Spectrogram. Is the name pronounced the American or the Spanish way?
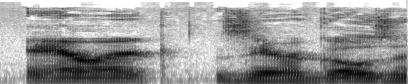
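American. The name is pronounced with American English sounds. This is how people in the US say the name. The speaker calls it wrong. "in the U S"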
